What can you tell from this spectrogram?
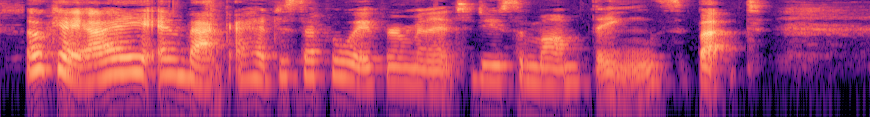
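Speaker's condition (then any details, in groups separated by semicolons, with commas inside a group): No condition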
